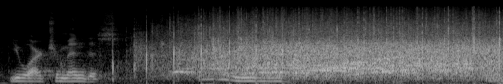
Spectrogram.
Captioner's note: applause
